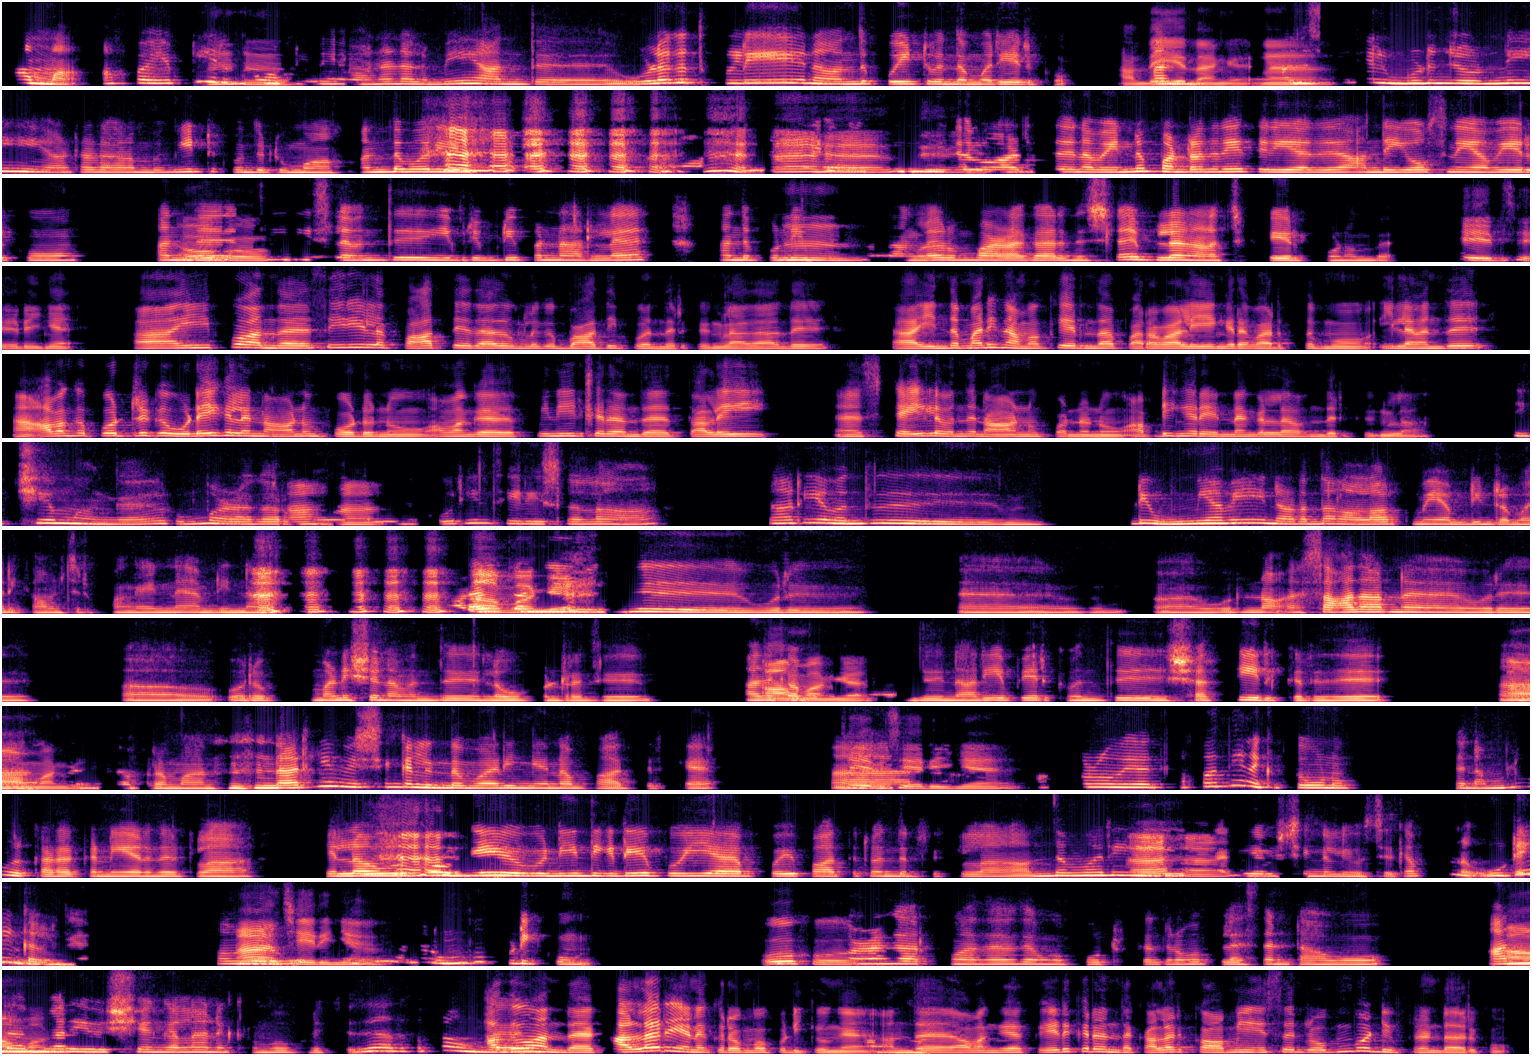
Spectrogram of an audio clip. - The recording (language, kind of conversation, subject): Tamil, podcast, நீண்ட தொடரை தொடர்ந்து பார்த்தால் உங்கள் மனநிலை எப்படி மாறுகிறது?
- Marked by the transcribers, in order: mechanical hum; static; distorted speech; laughing while speaking: "ஆஹ, சரிங்க"; in English: "ஃபீலிங்"; tapping; in English: "சீரிஸ்ல"; other background noise; in English: "ஸ்டைல"; in English: "கொரியன் சீரிஸ்லல்லாம்"; drawn out: "வந்து"; laughing while speaking: "ஆமாங்க"; laughing while speaking: "நெறைய விஷயங்கள்"; unintelligible speech; laugh; in English: "பிளசன்ட்டாவும்"; in English: "கலர் காம்பினேஷன்"; in English: "டிஃப்ரெண்டா"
